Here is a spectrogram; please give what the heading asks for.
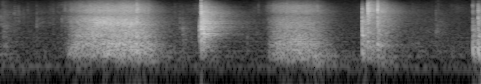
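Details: VE diesel injection pump stop solenoid tested on the bench with a fused test lead: a crisp single snap each time power is applied, the solenoid pulling in cleanly and working.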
